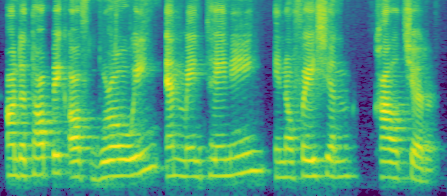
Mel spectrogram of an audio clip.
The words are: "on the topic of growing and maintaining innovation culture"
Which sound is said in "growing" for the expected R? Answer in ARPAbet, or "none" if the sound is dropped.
R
